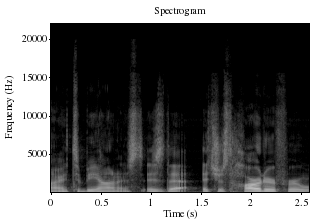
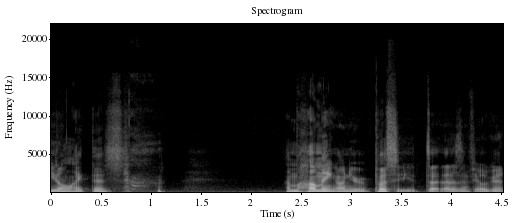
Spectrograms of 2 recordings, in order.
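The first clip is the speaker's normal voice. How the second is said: rough, creaky, inept-sounding guy voice. Explaining why guys are bad at it, doing an impression of a guy. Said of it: "He's like".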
